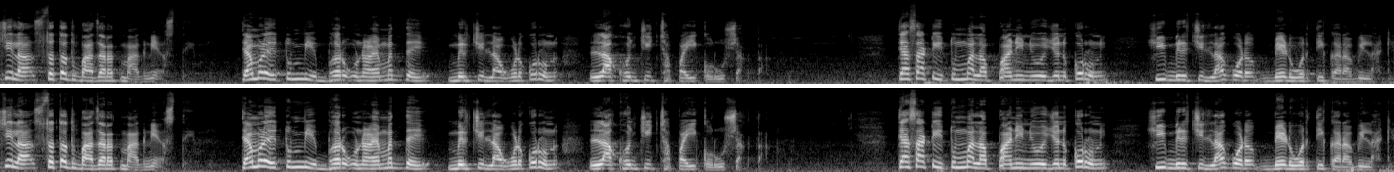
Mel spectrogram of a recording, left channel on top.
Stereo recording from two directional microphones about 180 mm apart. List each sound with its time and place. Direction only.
0.0 s a man's voice: 25° right (ahead or behind); by 7.7 s 45° right (ahead or behind)
8.7 s speech: 45° right (ahead or behind)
